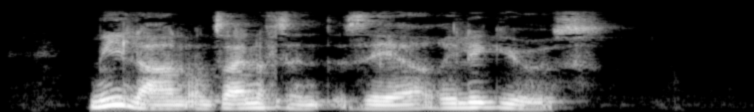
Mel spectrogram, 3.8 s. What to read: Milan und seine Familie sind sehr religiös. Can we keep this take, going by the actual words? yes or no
no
